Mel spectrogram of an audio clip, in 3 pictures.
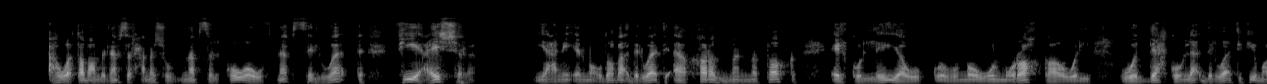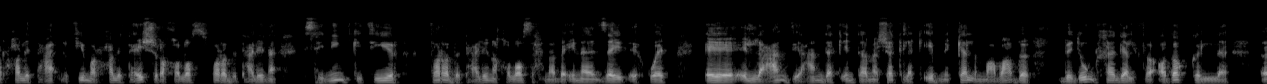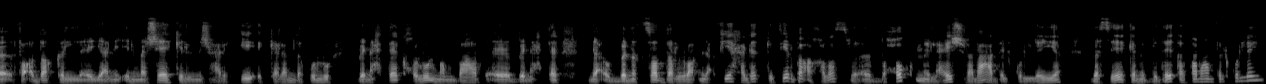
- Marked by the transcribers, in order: none
- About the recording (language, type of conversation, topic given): Arabic, podcast, احكيلي عن أول مرة حسّيت إنك بتنتمي لمجموعة؟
